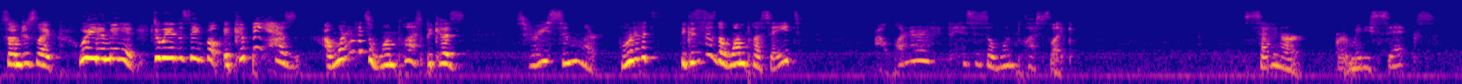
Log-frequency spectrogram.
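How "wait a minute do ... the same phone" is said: high, loud, freaked-out cry. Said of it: "So that's why I freaked out".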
